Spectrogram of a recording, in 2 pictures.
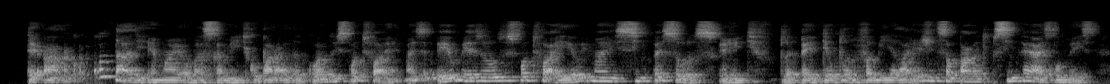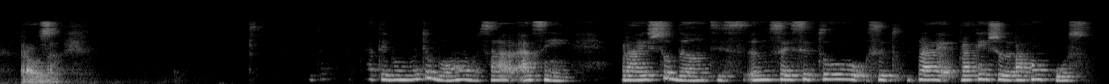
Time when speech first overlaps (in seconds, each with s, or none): none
